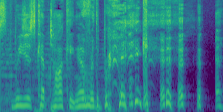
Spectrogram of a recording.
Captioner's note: laughs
